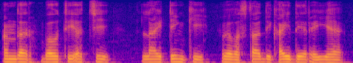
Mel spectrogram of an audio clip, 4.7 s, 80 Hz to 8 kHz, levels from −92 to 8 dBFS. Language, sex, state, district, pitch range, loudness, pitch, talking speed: Hindi, male, Jharkhand, Deoghar, 125-135 Hz, -17 LUFS, 130 Hz, 140 wpm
